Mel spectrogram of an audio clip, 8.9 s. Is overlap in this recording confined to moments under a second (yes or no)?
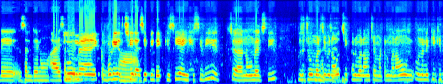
yes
